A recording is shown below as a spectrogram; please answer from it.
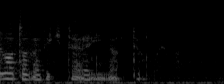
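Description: A young woman's high voice speaking softly, close to a whisper, for about the first second and a half.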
